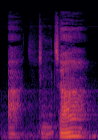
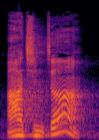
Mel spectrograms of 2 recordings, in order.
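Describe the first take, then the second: First: It is said in a sad, sympathetic tone. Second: It is said in an excited, happy tone.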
